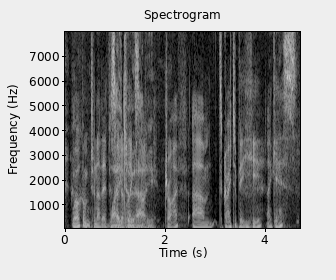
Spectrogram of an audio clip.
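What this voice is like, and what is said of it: Whispered speech. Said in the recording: “So I'm going to whisper this ... Whispering at me.”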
